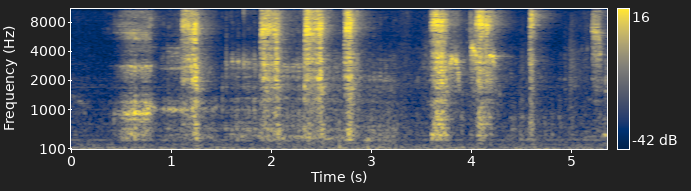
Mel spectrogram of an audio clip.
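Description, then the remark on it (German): Someone slurps fine tea from a spoonful taken from the cup in a quick run of short, airy, hissing sips, about eight or nine bursts in an uneven rhythm, each rough and breathy, with no talking. “Einfach, ein, einfach äh, schlürfen.”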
